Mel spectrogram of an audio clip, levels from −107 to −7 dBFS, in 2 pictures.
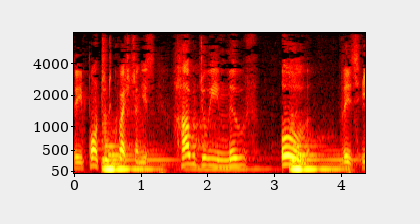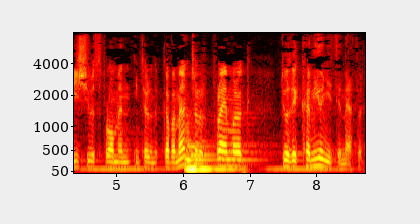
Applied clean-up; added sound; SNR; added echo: none; Bowed string instrument; -5 dB; none.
